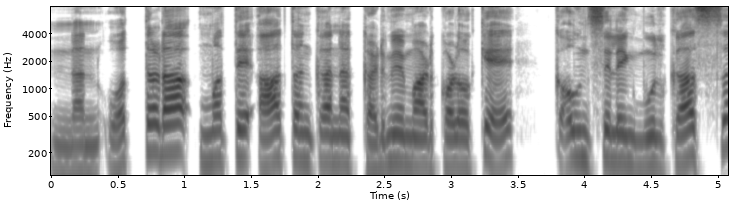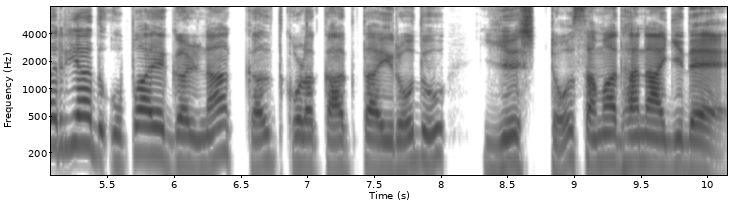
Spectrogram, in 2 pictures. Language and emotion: Kannada, happy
